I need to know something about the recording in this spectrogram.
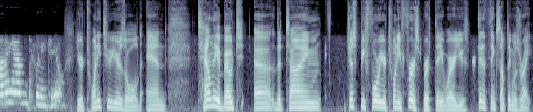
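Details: Adult male speaker, with a brief second voice at the start; typical speech.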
